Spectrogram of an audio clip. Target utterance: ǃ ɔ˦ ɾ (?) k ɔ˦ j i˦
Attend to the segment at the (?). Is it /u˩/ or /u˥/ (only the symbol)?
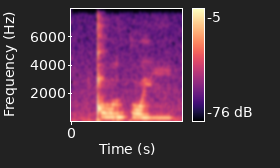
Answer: u˥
